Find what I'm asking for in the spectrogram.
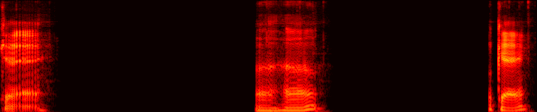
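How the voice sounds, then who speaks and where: A man's voice: very deep voice, very animated, very slow, gravelly, dry recording. A man streaming live, thinking aloud and muttering to himself as he edits an animation in a casual, laid-back way. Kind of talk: casual livestream commentary while animating.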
